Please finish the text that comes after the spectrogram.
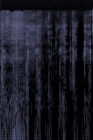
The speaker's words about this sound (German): jetzt werde ich mal zwischendurch hier ein bisschen was Polnisches knabbern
